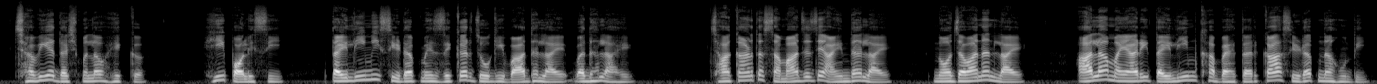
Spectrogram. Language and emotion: Sindhi, neutral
